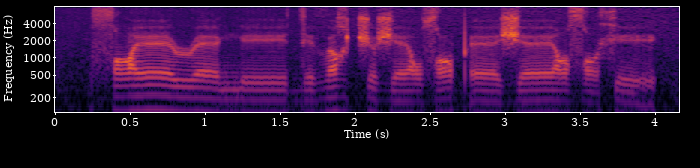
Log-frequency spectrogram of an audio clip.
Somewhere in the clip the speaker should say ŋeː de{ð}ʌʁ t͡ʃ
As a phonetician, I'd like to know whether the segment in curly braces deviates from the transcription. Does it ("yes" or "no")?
no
